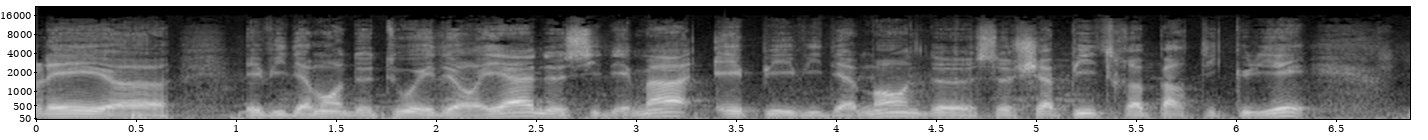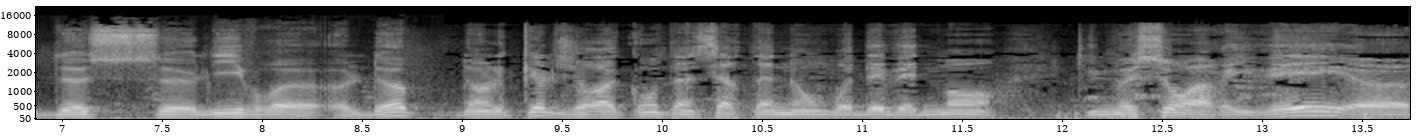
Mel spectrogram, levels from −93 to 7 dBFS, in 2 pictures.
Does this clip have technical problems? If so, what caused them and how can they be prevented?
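Yes. At 8.91 s an adaptive stream at a lower bitrate takes over without a gap, running to the end. The spectrogram shows nothing above 11.8 kHz. A larger playback buffer or a steadier connection keeps the player from switching down.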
